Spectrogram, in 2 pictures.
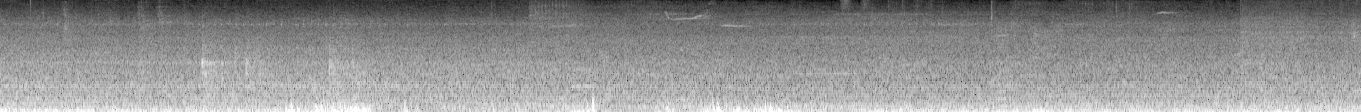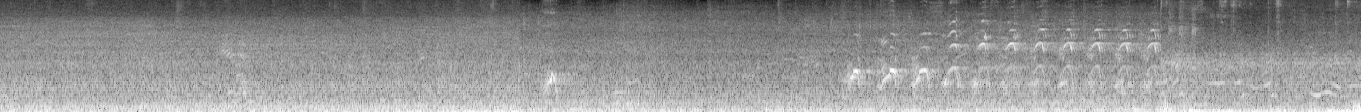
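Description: Outdoor street ambience: a steady low rumble with a few louder gusts or knocks a few seconds in. Near the end a bird calls in a quick run of repeated notes.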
